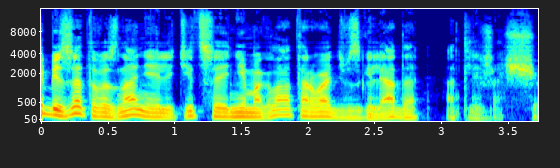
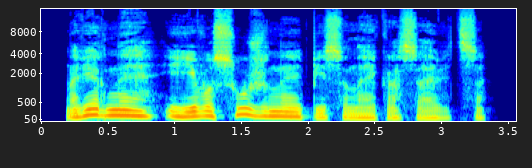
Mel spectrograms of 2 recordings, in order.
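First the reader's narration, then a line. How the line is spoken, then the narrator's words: Sad. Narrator (Russian): печально молвила она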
